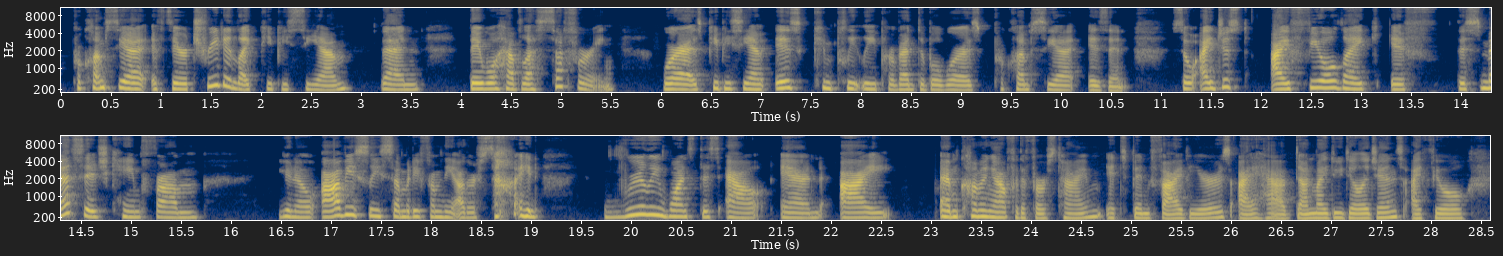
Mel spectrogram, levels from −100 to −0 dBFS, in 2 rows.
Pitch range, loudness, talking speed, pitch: 185-230 Hz, -21 LUFS, 135 wpm, 205 Hz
